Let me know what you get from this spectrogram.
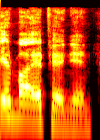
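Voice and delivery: ordinary delivery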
